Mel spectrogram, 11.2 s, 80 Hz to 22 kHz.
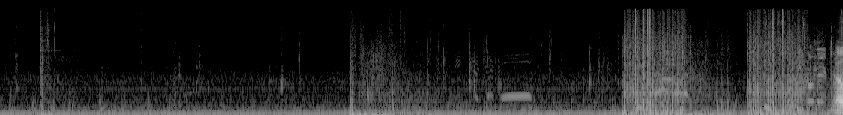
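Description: A Thompson submachine gun fires in a WW2 video game, with a short burst early and then long rapid automatic bursts later, heard close over quiet game ambience.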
